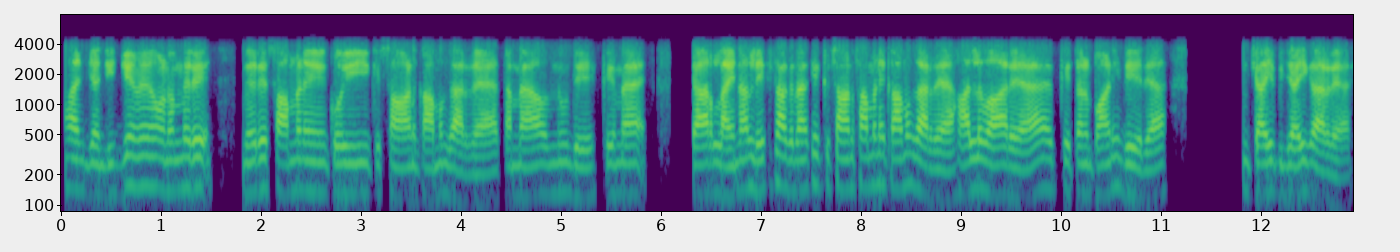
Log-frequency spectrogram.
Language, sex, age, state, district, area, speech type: Punjabi, male, 18-30, Punjab, Firozpur, rural, conversation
